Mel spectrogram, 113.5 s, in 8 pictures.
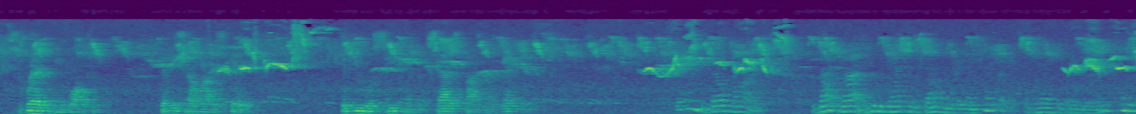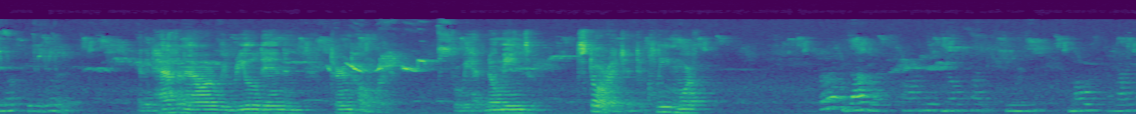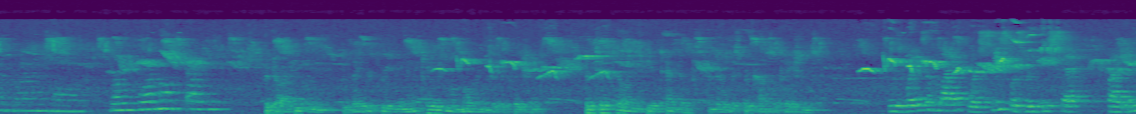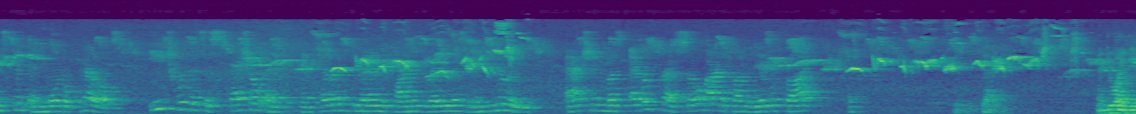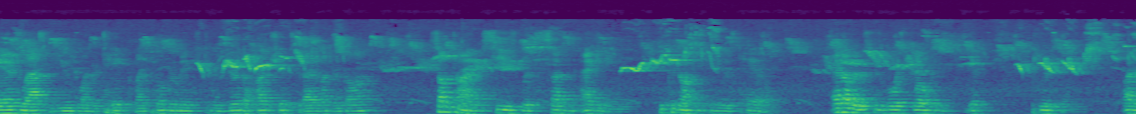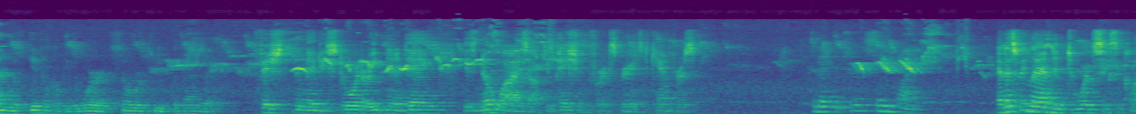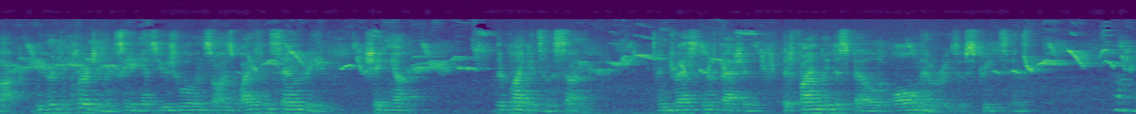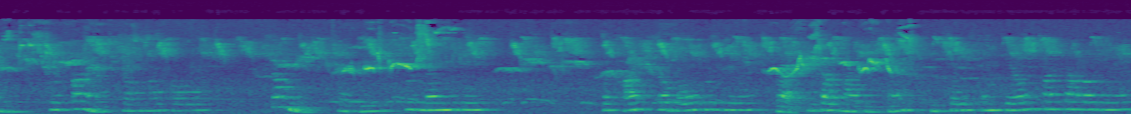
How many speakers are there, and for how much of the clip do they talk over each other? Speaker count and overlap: six, no overlap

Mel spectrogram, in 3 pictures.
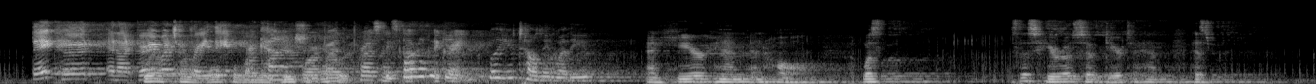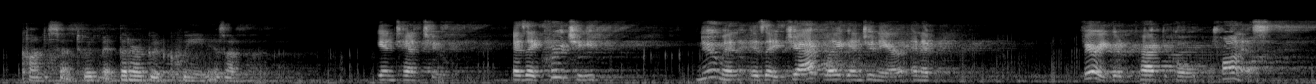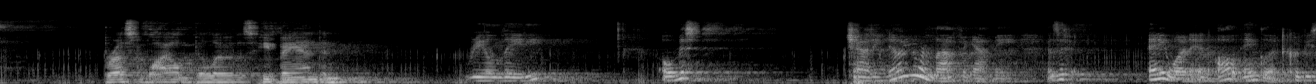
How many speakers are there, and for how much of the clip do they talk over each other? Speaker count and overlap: five, about 8%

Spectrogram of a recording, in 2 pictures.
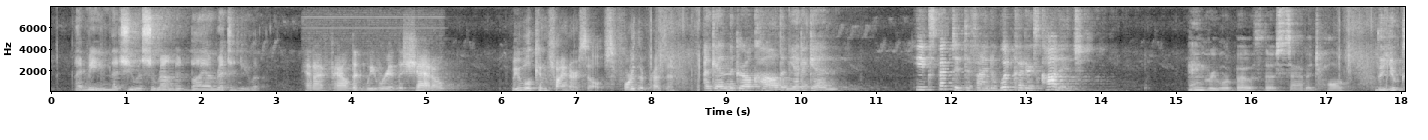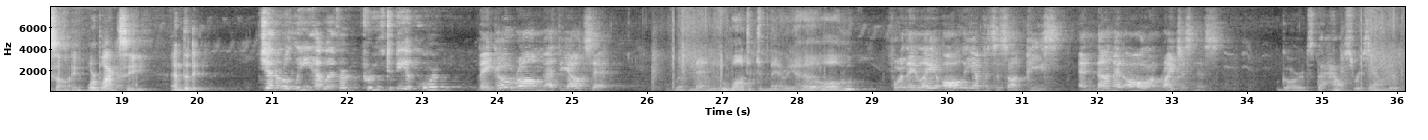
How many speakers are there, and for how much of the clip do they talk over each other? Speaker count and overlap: nine, no overlap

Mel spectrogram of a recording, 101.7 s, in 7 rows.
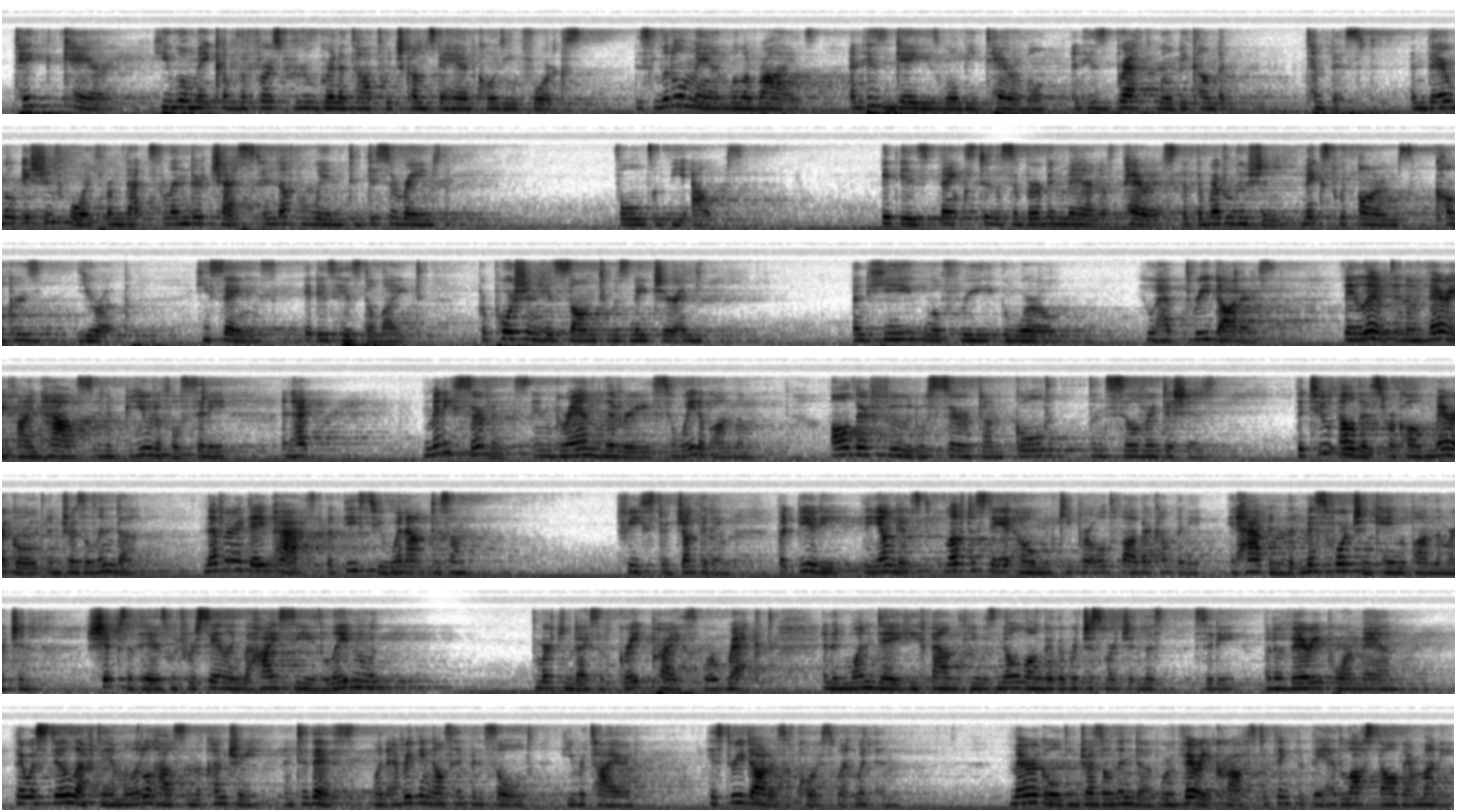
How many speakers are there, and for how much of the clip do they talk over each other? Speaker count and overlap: one, no overlap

